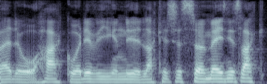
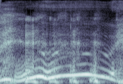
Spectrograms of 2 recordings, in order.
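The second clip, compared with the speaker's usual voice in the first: high squealing ooh; a delighted, teasing ooh; playful hyped-up coo; excited ooh; 8 dB louder than usual. Real, not acted.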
